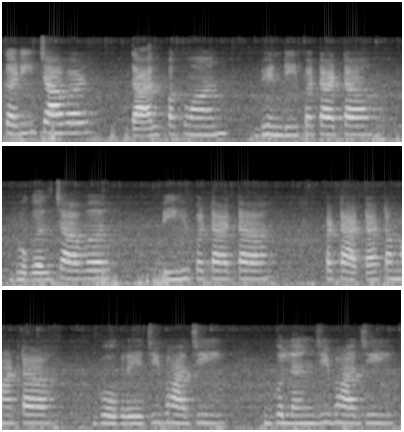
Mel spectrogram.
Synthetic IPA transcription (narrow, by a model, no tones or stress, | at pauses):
kɐɽit͡ɕaːʋəɽd̪aːlpɐkʋaːn | bʱɪ̃ɳɖiːpəʈaːʈabʱʊɡəlt͡ɕaːʋəɾbiːɦpəʈaːʈa | pɐʈaːʈaʈɐmaːʈa | ɡoːɡɾed͡ʑiːbʱaːd͡ʑiː | ɡʊlənd͡ʑiːbʱaːd͡ʑiː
